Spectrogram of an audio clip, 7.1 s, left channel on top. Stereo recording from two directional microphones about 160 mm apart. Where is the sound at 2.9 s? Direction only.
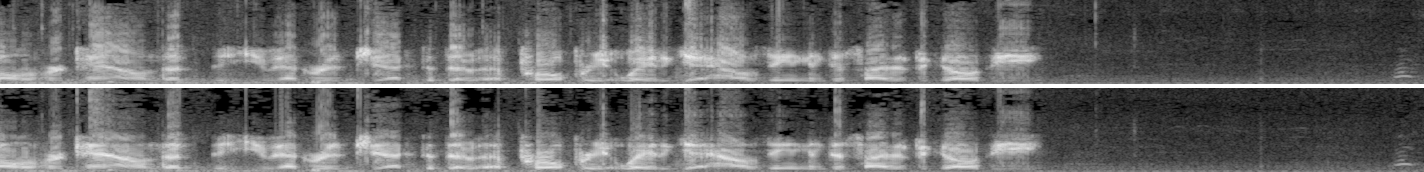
90° right.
